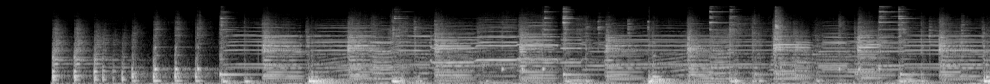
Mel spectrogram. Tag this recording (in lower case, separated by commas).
music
